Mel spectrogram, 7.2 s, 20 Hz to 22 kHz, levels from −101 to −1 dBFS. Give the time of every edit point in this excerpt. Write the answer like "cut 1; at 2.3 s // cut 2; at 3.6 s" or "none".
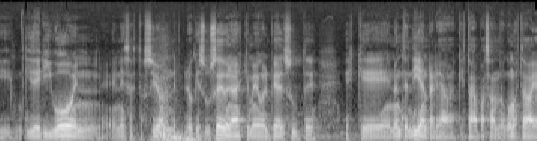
cut 1; at 2.3 s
